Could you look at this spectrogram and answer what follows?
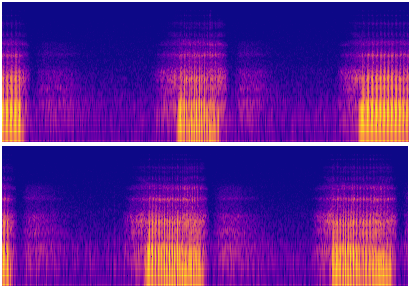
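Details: ASMR relaxation recording: loud rattling snores on each breath in with softer breaths out between, about four cycles in sixteen seconds. Snoring during sleep.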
